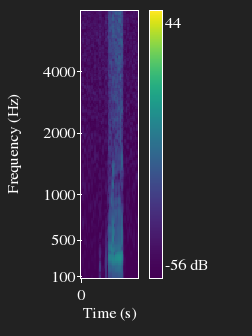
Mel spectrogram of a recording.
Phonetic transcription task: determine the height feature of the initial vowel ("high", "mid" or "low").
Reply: low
